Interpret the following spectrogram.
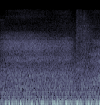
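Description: A group of people breathing audibly through the nose, a soft hissing breath that changes about one and a half seconds in, as one breath gives way to the next.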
